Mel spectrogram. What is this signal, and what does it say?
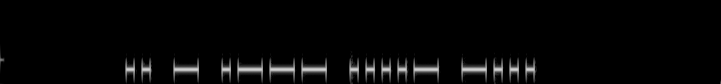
Morse code, heard as a keyed tone, about 15 wpm, 700 Hz. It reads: ITJ4B
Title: Five Challenging Letter-Number Combinations 15wpm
